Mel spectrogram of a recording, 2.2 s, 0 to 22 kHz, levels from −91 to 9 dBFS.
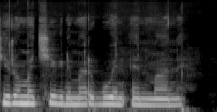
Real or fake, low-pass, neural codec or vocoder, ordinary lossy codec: real; none; none; none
